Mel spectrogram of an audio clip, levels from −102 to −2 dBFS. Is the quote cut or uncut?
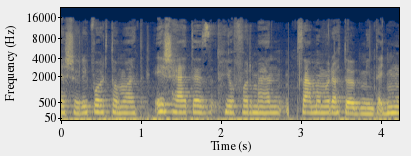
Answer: uncut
